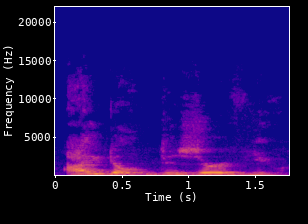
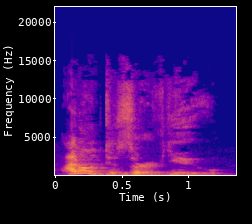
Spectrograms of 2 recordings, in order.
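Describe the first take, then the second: First: It is said in a humble, admiring tone. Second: It is said in a different, not humble tone. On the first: The speaker calls it right. "In other words, I'm not worthy" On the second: The speaker calls it wrong.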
